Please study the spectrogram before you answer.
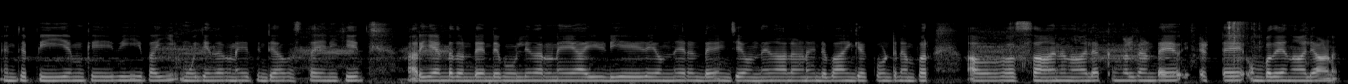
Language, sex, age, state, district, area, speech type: Malayalam, male, 18-30, Kerala, Alappuzha, rural, read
